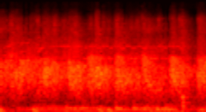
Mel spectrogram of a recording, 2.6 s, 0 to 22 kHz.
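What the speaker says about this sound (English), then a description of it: "Please give her a big applause." Audience applause fills a conference hall for a presenter at the Try Everything 2023 event, a steady, moderately loud wash of clapping with low background hum.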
